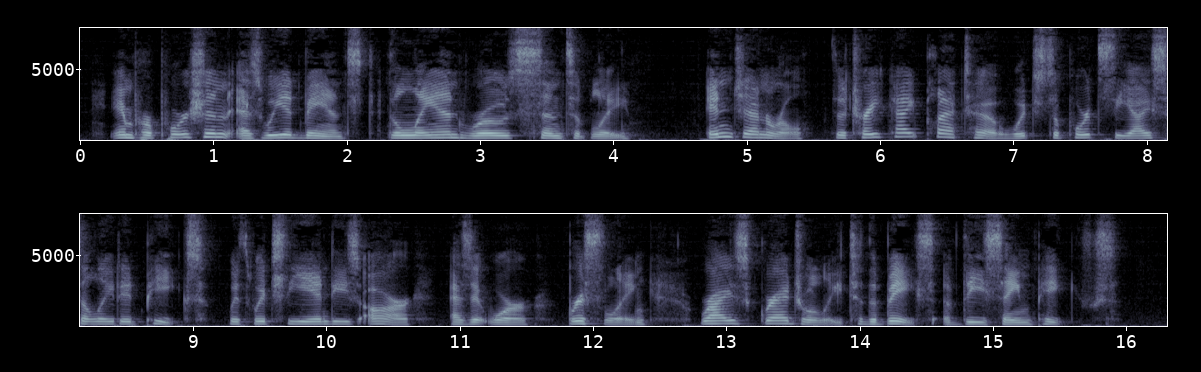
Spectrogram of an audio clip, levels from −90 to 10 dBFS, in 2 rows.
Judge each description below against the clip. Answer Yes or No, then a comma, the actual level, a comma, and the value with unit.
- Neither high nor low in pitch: Yes, medium, 180 Hz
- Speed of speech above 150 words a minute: No, slow, 135 wpm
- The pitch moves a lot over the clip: No, average, 3.9 semitones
